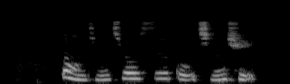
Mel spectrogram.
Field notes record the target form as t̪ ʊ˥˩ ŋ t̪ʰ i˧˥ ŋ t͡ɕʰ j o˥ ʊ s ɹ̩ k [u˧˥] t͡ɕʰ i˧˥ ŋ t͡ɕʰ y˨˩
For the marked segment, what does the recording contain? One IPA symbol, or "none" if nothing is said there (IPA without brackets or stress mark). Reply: u˨˩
